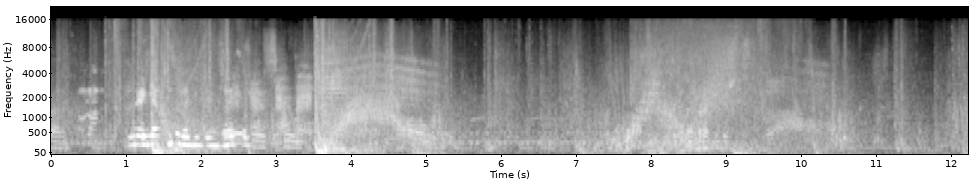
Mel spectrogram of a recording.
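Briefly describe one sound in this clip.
Footsteps run quickly over snowy ground.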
